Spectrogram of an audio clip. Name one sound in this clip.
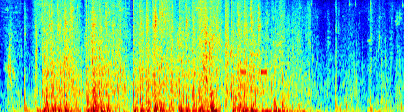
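Weapon swings whoosh and hit with heavy thuds.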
